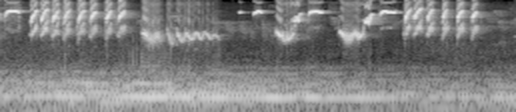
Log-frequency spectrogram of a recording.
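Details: Song of an orange-headed thrush, used to lure and tutor caged birds. Fast bursts of repeated high chirps alternate with lower warbling, wavering whistles and slurred notes. A steady low droning hum runs underneath throughout.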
